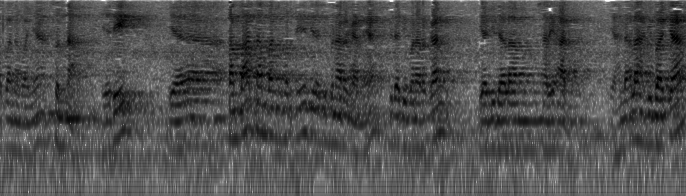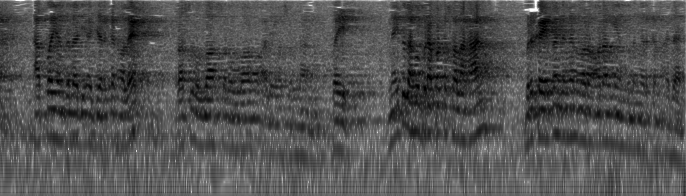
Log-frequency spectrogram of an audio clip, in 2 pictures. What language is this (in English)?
Malay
